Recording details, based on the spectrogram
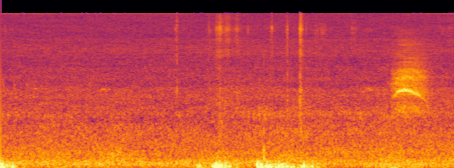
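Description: A chamois gives a single sharp, high whistle that slides slightly downward, after a faint earlier one.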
